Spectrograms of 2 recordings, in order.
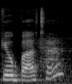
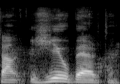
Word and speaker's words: Gilberto: human being a person am I right in pronouncing it Gilberto yeah I can see I don't know if s jilberto jilberto jilberto jilberto is better perfect well jilberto thank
